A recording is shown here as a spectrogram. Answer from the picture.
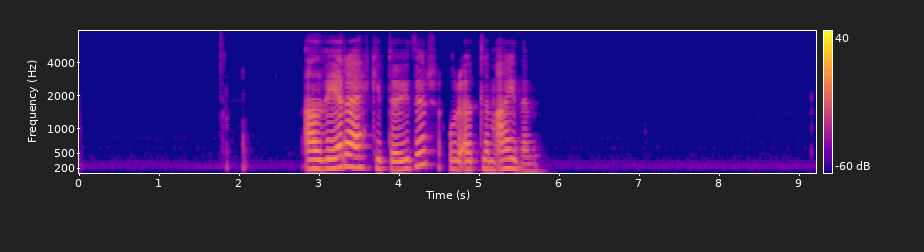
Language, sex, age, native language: Icelandic, female, 30-39, Icelandic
